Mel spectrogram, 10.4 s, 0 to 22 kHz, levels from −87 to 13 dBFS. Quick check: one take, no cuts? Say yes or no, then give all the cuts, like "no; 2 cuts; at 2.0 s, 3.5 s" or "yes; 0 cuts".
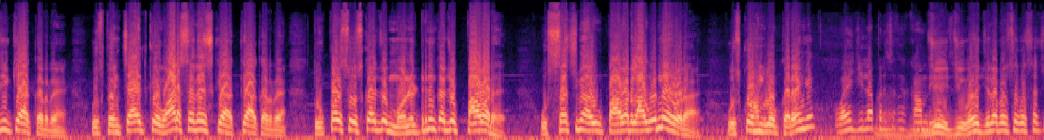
yes; 0 cuts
